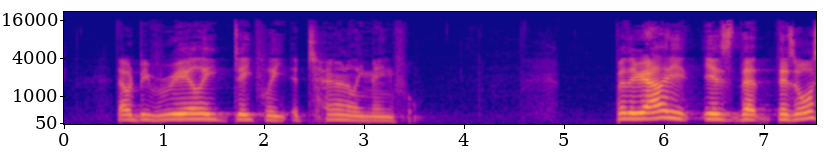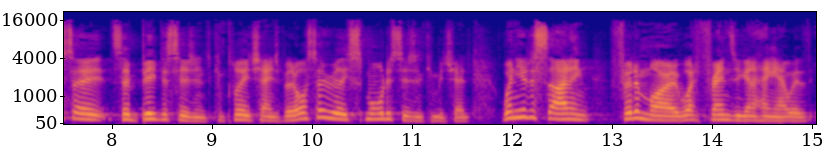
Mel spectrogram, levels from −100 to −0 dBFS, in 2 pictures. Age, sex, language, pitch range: 20-39, male, English, 155-190 Hz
